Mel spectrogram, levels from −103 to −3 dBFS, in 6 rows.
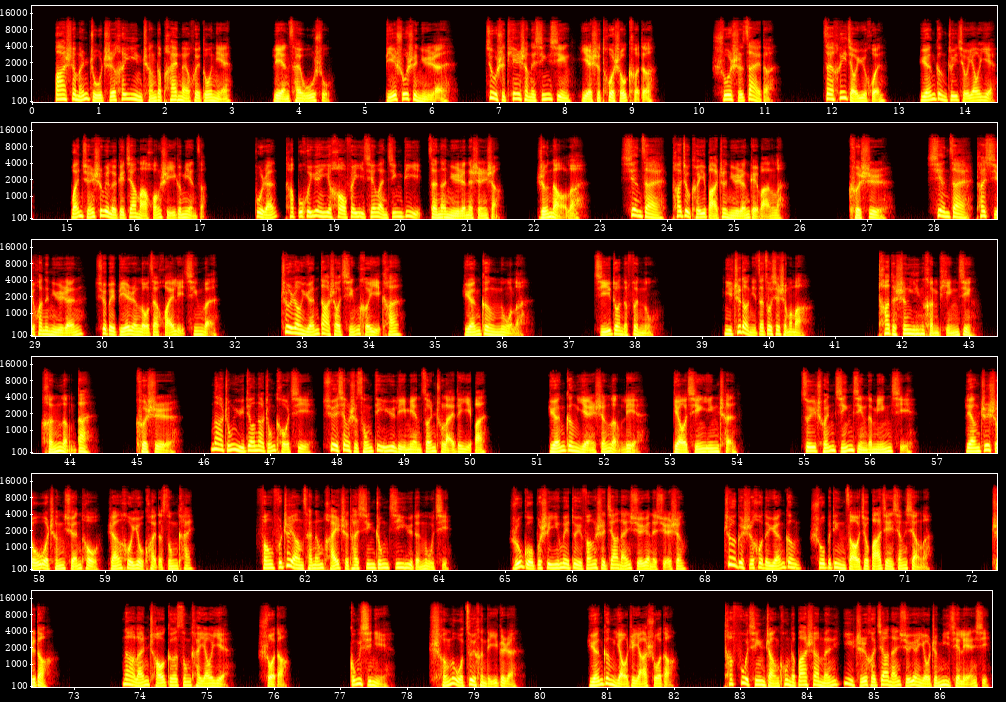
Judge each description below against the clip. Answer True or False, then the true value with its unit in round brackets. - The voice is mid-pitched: False (125 Hz)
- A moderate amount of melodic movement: False (6.5 semitones)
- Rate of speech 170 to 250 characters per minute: True (220 characters per minute)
